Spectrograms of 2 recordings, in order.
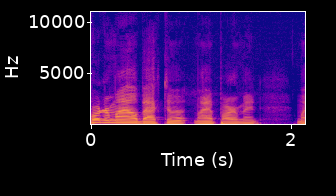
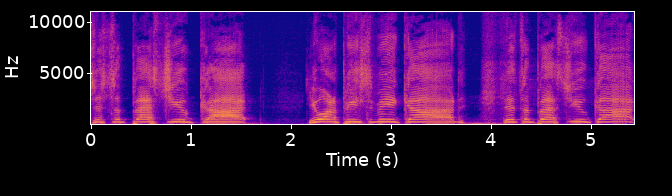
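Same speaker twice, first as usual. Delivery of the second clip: mock very high-pitched drunken screaming; 12 semitones higher, 4 dB quieter than usual. Recalling being drunk out in the cold, speaker reenacts screaming at god. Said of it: "I remember screaming".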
